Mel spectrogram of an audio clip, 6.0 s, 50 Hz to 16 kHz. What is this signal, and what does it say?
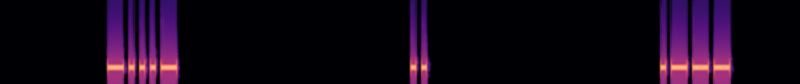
Morse code, heard as a keyed tone, about 31 wpm, spaced as for 5 wpm, 700 Hz. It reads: <BT>IJ
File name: Lesson 38e - Letter q - Three Characters 30wpm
